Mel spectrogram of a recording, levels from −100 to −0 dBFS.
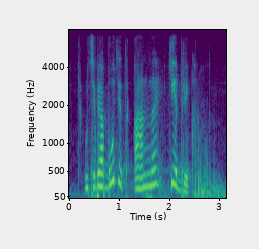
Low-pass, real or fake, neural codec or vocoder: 7.2 kHz; fake; codec, 24 kHz, 3 kbps, HILCodec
